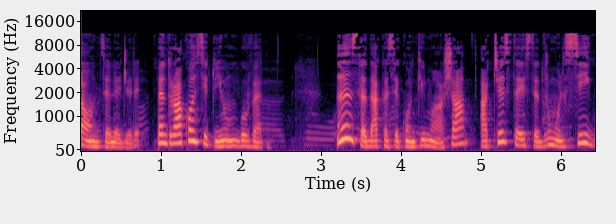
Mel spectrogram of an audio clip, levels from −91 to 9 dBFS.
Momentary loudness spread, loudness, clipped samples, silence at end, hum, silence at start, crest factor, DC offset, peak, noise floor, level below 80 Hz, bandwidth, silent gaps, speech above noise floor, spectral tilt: 9 LU; -17 LUFS; under 0.1%; 0 s; none; 0 s; 18 dB; under 0.1%; 0 dBFS; -47 dBFS; -58 dBFS; 11.5 kHz; none; 30 dB; -5.5 dB/octave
